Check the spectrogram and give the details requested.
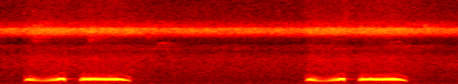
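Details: Spotted dove lure call from a moulting bird: two cooing phrases about three seconds apart, each a short rough coo followed by a longer, steady, mellow coo, with a faint constant high whine behind.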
